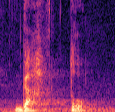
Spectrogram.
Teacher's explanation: gasto o podemos aspirar la gasto en el primer caso gasto la aspiración fue muy sorda casi no tiene sonido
